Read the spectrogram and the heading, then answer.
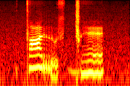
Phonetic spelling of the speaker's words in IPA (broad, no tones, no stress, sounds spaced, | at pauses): tˤ ɛ r ṵ s ɡ͡ǀ ɛ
